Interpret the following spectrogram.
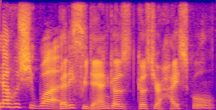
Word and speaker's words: Friedan: Betty Friedan, because I went to an all-girls high school. Is that how you pronounce it, Friedan? Yeah. I thought it was Frieden for some reason.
